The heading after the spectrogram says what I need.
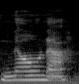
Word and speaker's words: Nonna: It is Nonna, just like you're saying no.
